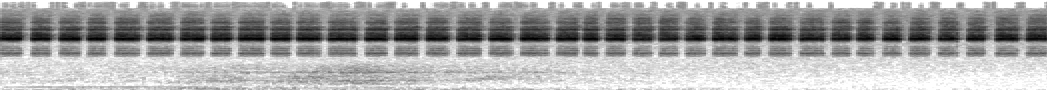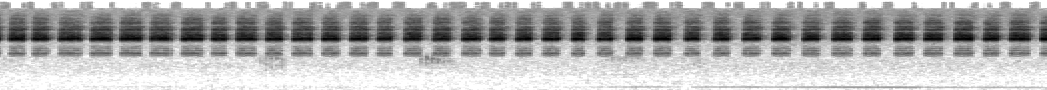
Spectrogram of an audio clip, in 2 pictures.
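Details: Cicadas in the municipal park of Larnaca keep up a continuous pulsing buzz, high and harsh, beating a little over twice a second, with low hum and brief faint background sounds.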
